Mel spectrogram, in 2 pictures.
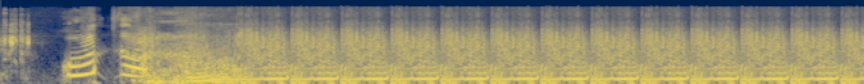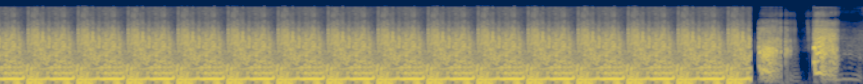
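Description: A computer's sound output stuck in a loop: one fragment of audio repeats as a fast, even, buzzing stutter for several seconds, then cuts off abruptly. This is the frozen sound buffer of a Windows XP virtual machine that has just crashed to a blue screen.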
